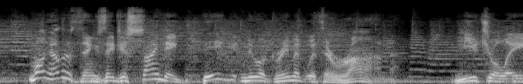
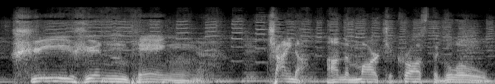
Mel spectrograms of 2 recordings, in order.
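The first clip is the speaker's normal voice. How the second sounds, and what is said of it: Dramatic announcer-style voice. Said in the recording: “And I use my dramatic voice, too.”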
